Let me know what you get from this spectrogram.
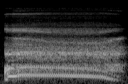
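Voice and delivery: drawn-out scream when struck; scream of pain. A narrator's reading. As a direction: hold a long pained scream. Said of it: "Thunderstorm screams".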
